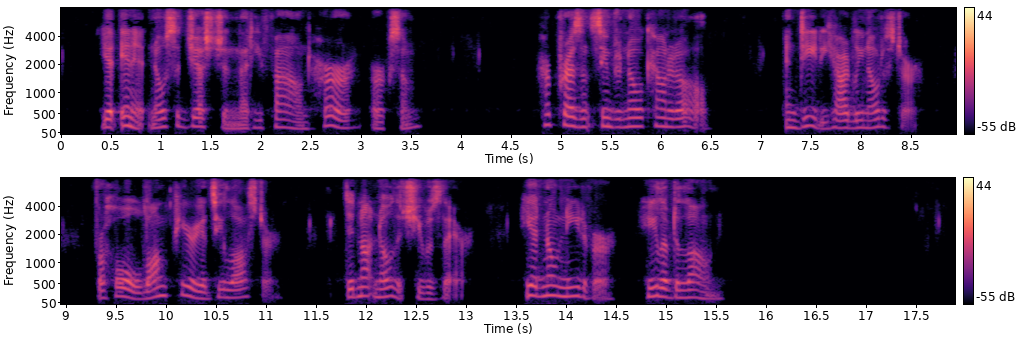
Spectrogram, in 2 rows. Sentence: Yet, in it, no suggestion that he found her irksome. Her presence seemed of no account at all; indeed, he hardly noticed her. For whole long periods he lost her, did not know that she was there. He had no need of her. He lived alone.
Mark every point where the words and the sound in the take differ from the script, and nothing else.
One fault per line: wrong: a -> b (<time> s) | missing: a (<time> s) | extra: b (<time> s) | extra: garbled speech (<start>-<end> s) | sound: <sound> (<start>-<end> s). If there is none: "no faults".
no faults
